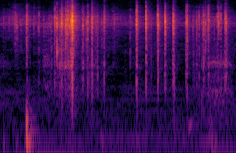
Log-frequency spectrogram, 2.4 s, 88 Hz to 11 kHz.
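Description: Stickered plastic 3x3 Rubik's cube being turned by hand, its layers clicking and clacking: a soft knock a quarter second in, then a quick run of clicks in the second half as the layers are twisted to test inverted corner cutting.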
